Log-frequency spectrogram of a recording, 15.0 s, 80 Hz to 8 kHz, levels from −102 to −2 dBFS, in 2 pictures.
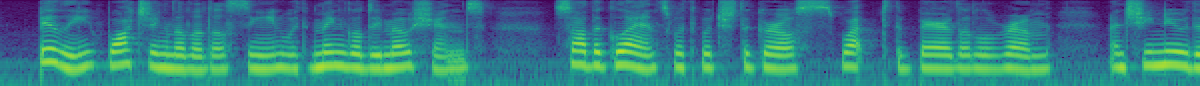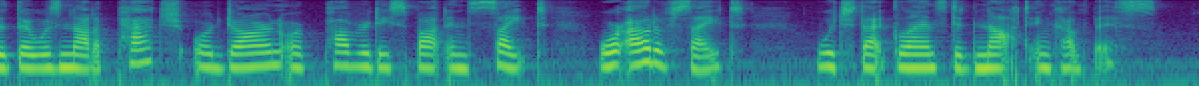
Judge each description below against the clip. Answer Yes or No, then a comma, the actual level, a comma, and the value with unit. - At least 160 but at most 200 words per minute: Yes, average, 185 wpm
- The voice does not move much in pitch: Yes, narrow, 2.1 semitones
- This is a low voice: No, high, 220 Hz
